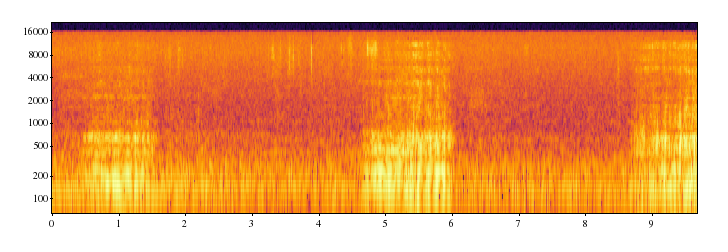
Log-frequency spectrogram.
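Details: Elderly man (grandpa) snoring during sleep at 2 am: loud rattling snores with each inspiration, about fifteen per minute.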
